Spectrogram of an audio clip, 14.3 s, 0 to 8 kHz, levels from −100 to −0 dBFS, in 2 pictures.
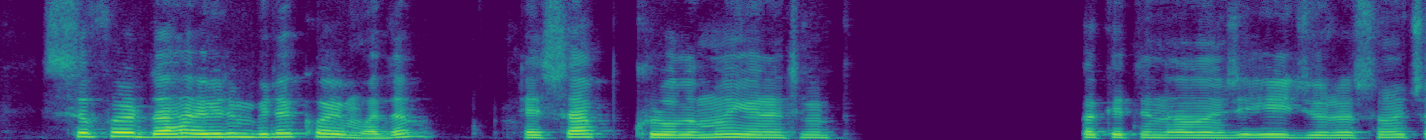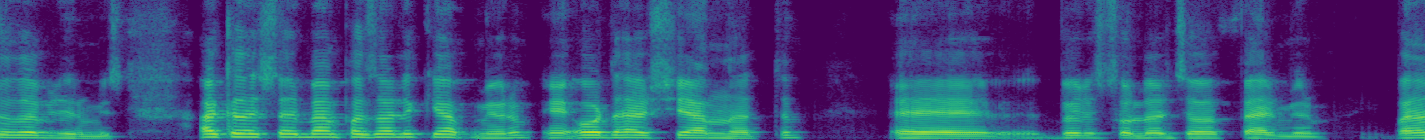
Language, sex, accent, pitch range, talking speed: Turkish, male, native, 130-175 Hz, 125 wpm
